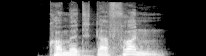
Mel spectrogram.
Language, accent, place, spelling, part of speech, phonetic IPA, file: German, Germany, Berlin, kommet davon, verb, [ˌkɔmət daˈfɔn], De-kommet davon.ogg
- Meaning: second-person plural subjunctive I of davonkommen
